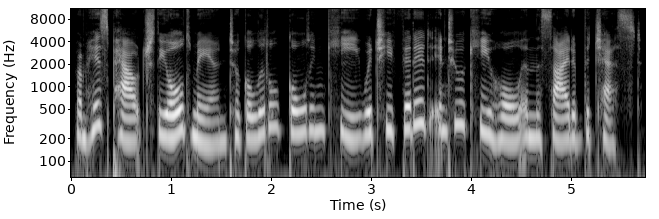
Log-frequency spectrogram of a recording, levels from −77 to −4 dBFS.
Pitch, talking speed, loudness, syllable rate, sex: 220 Hz, 250 wpm, -20 LUFS, 4.9 syllables/s, female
